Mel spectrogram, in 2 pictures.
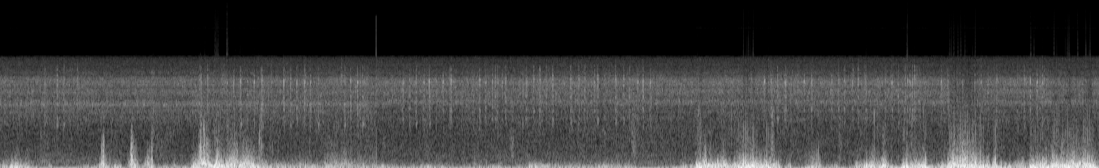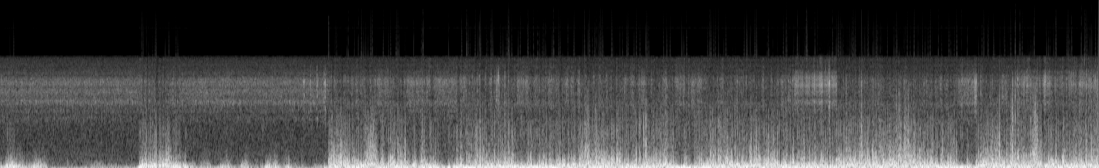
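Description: Wind buffeting the camera microphone in gusts, turning into a continuous loud rumble from about two-thirds of the way in, over a steady high-pitched drone.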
